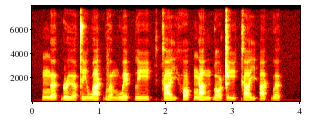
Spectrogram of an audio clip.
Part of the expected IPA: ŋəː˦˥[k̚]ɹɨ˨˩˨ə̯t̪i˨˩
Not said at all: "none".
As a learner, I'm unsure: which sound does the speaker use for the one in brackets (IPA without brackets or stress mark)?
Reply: k̚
